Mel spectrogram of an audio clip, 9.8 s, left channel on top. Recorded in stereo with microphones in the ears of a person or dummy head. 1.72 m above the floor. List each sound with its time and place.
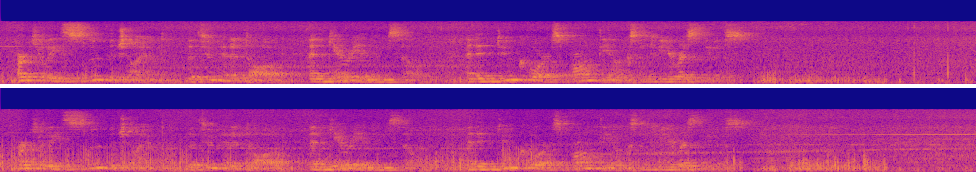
0.2 s a man speaking: 50° left (ahead or behind), 9 m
